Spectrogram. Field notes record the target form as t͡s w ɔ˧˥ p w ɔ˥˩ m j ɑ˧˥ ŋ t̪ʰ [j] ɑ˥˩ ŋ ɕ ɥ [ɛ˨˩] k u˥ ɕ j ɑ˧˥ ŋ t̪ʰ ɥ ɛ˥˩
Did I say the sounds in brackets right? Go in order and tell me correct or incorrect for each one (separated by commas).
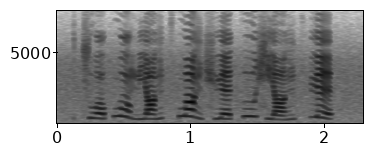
incorrect, incorrect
